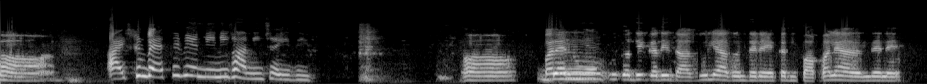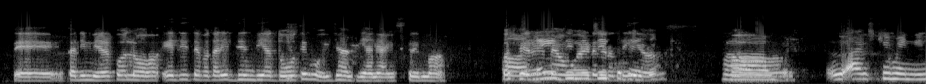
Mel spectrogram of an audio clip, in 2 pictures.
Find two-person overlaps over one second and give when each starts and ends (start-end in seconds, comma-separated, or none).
none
